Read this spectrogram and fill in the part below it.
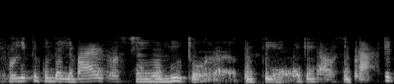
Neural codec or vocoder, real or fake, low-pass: codec, 44.1 kHz, 1.7 kbps, Pupu-Codec; fake; 3.6 kHz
